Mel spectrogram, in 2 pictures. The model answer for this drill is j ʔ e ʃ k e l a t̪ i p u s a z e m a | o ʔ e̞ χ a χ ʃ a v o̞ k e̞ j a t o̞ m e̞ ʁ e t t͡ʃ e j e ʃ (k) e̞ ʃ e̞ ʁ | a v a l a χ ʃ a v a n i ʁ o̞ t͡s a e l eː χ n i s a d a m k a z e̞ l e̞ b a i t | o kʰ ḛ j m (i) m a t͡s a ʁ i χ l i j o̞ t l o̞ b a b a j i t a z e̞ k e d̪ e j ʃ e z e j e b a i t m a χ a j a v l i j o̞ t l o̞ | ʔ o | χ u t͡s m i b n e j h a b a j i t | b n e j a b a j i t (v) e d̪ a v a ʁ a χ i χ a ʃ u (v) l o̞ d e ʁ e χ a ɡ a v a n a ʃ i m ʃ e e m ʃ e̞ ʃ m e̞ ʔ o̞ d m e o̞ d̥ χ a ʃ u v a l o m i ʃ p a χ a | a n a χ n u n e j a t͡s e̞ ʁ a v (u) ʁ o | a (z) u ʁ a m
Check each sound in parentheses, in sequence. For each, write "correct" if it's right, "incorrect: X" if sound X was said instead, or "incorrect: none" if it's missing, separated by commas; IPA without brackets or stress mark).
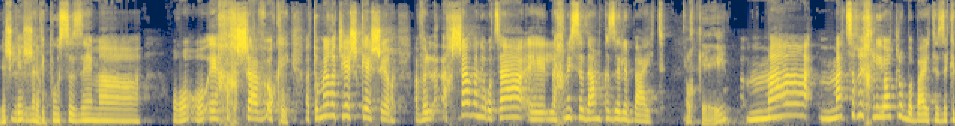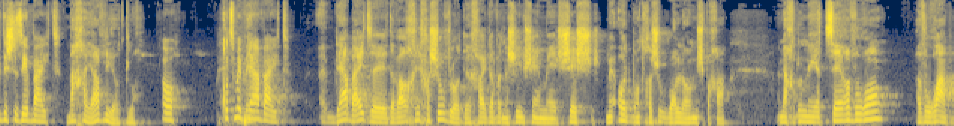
correct, incorrect: a, incorrect: z, correct, correct, incorrect: v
